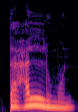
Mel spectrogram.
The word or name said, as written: تَعَلُّمٌ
